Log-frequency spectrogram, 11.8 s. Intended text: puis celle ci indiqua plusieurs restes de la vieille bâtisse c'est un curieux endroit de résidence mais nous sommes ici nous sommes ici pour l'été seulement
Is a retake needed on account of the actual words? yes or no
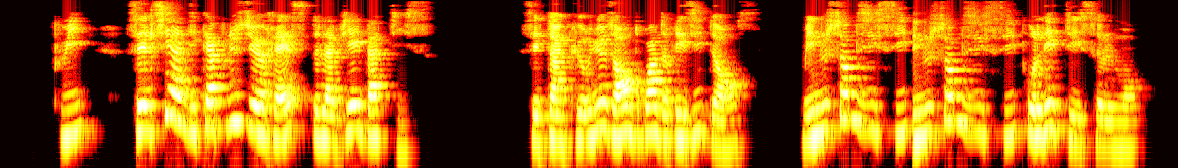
no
